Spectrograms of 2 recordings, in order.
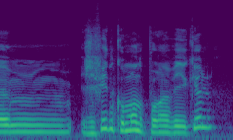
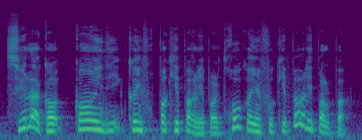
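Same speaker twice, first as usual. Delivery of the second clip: raised, fed-up complaining; exasperated rant; 6 semitones higher, 4 dB louder than usual. Real, not acted. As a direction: vent loudly about him being useless. Fed-up rant about a colleague.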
